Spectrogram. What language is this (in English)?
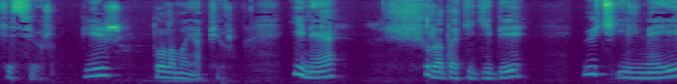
Turkish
